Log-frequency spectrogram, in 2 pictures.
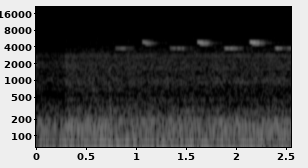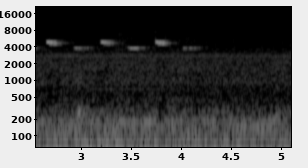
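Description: A great tit sings its evenly paced two-note 'teacher' phrase, a high note dropping to a lower one, about twice a second, over a low background rumble.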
